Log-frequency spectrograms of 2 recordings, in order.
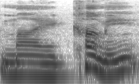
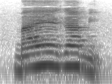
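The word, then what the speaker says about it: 前髪: hair front hair cut now notice that uh it's gummy right because Kami when when you add a word to the front of Kami it the K turns to G so it's not my Kami it's mayami mayami okay next word shampoo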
